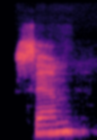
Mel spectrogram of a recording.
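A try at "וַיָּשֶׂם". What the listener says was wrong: So I'll do a more of a vaya, do more of a Y sound by the yud. Vayasem.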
